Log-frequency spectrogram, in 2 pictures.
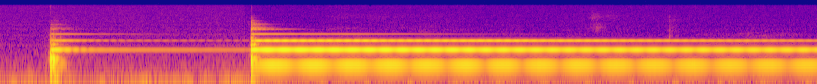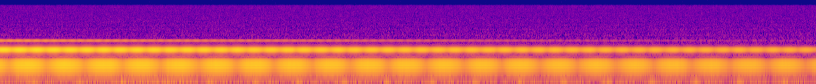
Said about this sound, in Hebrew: תקשיב לצליל הפעמון.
